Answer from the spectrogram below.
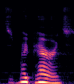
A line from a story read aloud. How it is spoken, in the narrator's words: she managed to get out through sniffs and sobs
